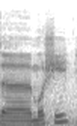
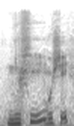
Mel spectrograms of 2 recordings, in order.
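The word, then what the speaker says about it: もち: Tempura, and I eat mochi. It's very good. Mushi?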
